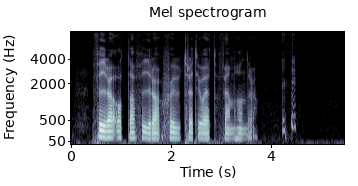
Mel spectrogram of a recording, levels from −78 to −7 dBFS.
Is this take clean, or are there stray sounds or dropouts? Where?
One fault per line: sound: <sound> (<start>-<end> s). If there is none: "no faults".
sound: laugh (4.2-4.5 s)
